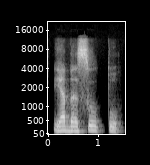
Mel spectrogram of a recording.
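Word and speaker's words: يبصط: This is telling you that even though this is a sod, written with a sod, it's mostly pronounced as a sin. Yabasu, not yabasu. So it's a light sin with dhamma.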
